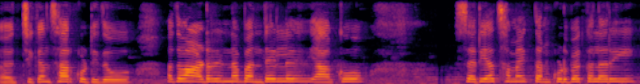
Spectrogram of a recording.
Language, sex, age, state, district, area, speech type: Kannada, female, 18-30, Karnataka, Bidar, urban, spontaneous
